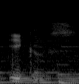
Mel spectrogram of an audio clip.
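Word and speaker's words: Equus: Hyundai hey how's the boy thousand thirteen Hyundai eCos you say it like that okay well this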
